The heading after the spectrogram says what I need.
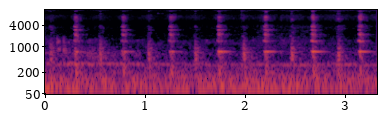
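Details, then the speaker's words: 2012 GMC Yukon with about 160,000+ miles, right front wheel rocked by hand on a lift: quick repeated chirping squeaks and a visible, feelable clunk of wheel play from a worn wheel bearing/hub assembly. "hear that squeaking and you can actually see and feel the clunk of the wheel moving all right so what's causing that well this is a this is a wheel bearing slash hub assembly right here in the center that the wheel fastens to uh those things wear over time"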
